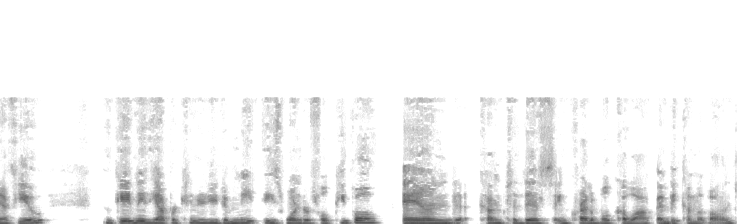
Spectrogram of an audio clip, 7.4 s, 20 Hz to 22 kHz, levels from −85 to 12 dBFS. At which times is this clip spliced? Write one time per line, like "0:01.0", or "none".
0:03.9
